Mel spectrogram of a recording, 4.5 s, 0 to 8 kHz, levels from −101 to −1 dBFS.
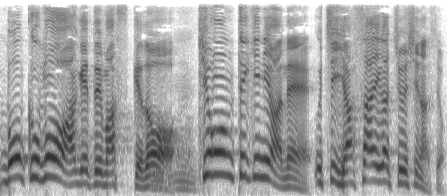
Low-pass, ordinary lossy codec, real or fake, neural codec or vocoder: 7.2 kHz; none; real; none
